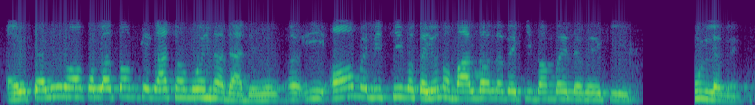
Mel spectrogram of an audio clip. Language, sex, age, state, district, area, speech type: Maithili, male, 30-45, Bihar, Saharsa, rural, conversation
